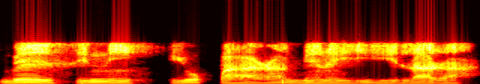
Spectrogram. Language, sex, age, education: Yoruba, male, 15-29, primary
